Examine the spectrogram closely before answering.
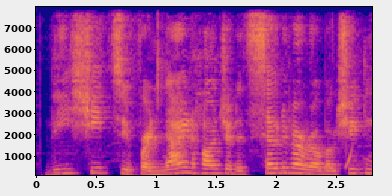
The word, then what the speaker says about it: Shih Tzu: to the adorable little, let me say it right, the Shih Tzu. I was saying it wrong in my update video. Really wrong, but I'm saying it right. The Shih Tzu.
